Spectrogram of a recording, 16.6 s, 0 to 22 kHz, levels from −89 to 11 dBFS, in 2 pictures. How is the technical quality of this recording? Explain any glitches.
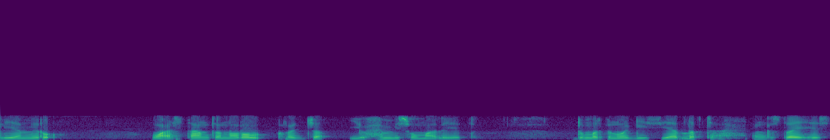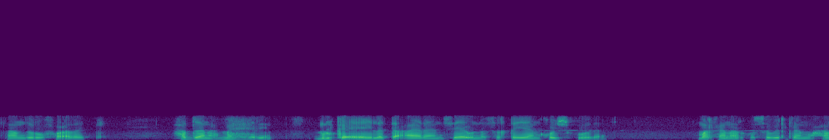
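No glitches turn up here; the speech comes across as an ordinary phone call, with the narrow telephone band running from about 300 Hz to 3.5 kHz and nothing above roughly 3.7 kHz, just as you'd expect from 64 kbps G.711 mu-law telephone coding.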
